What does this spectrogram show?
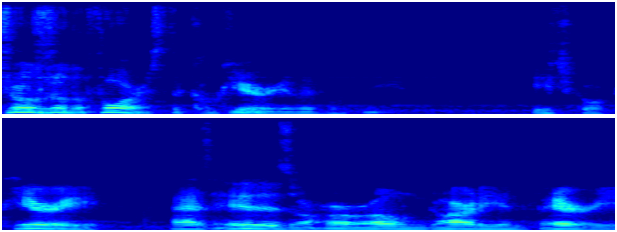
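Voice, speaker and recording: A raspy, put-on character voice delivers its lines in a solemn tone at a moderate pace. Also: man, fairly low pitch for a man. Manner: solemn, old-fashioned speech.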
